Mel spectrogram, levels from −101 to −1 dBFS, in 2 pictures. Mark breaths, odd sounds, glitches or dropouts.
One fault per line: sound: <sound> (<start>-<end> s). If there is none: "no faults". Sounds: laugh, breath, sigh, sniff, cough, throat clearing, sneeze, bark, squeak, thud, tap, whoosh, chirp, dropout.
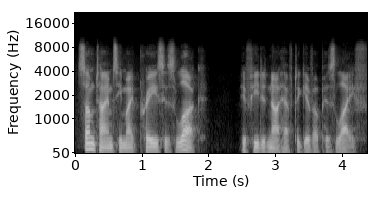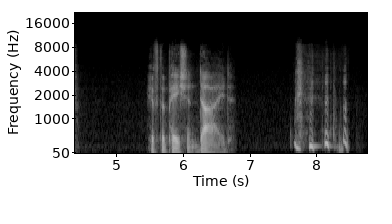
sound: laugh (7.6-8.5 s)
